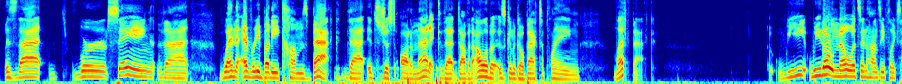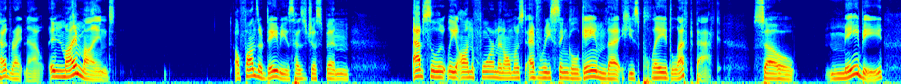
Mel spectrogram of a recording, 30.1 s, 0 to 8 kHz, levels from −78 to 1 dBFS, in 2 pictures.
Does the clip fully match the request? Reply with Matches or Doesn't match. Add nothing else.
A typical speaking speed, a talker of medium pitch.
Doesn't match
